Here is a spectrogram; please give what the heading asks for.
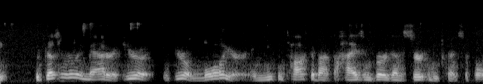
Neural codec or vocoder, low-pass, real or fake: none; 7.2 kHz; real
